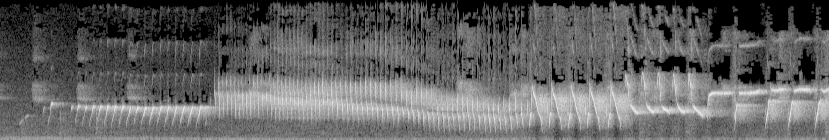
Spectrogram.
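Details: Belgian canary song with rapid rolling trills at shifting pitches, a sustained buzzy run that dips lower, then quick sharp descending notes and a higher trill to finish.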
